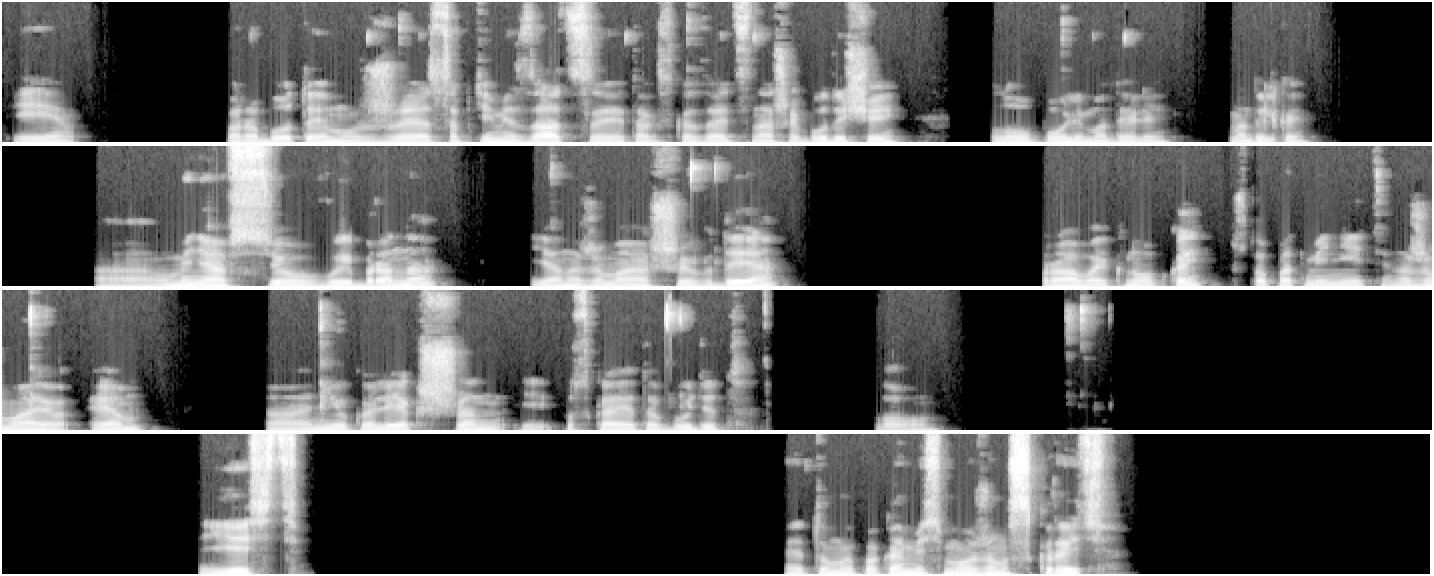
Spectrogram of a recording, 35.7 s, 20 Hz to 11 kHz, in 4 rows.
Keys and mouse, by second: 1.5-2.3 middle drag, 2.6 shift+middle drag, 3.2 middle click, 4.5 shift+middle click, 6.8 shift+middle click, 13.8 shift+d, 15.7-18.0 right drag, 18.0 m, 29.1 click, 30.0 click, 34.9 click.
